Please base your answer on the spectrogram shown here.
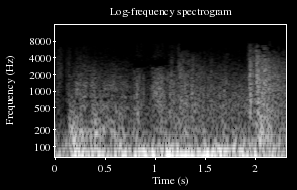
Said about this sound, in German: Hier, was wir hier gerade gehört haben, das ist der Ausbruch äh, im Dezember 2019 in Neuseeland.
